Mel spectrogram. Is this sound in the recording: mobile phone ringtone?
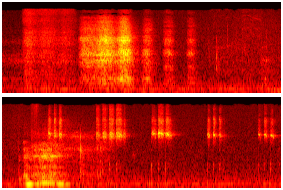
no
